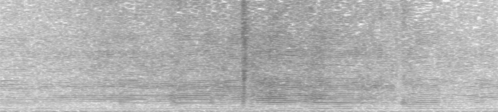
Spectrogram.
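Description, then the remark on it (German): A housefly buzzes for a couple of seconds while being chased, a steady droning whine that wavers a little in pitch, with no voices present. “Eine Fliege jagen.”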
